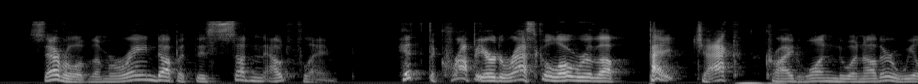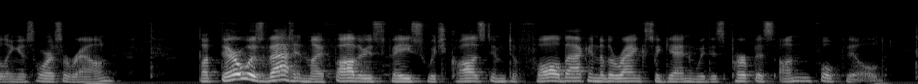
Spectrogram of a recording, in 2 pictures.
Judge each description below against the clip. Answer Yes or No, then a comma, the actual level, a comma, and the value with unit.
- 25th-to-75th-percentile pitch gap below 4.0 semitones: Yes, average, 3.3 semitones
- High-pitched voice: No, medium, 140 Hz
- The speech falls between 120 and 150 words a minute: No, average, 160 wpm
